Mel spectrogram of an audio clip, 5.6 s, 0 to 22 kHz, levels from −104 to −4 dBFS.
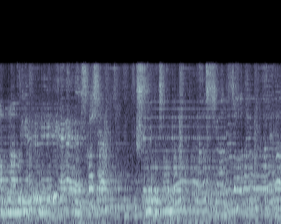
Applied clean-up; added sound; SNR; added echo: neural separator model SepFormer DNS4.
